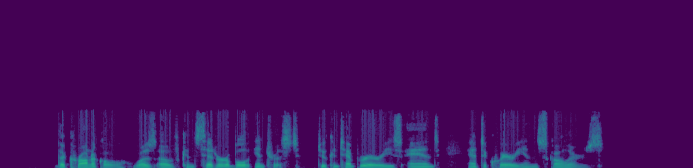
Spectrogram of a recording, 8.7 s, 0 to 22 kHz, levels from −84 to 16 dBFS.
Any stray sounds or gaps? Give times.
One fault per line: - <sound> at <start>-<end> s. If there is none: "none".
none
